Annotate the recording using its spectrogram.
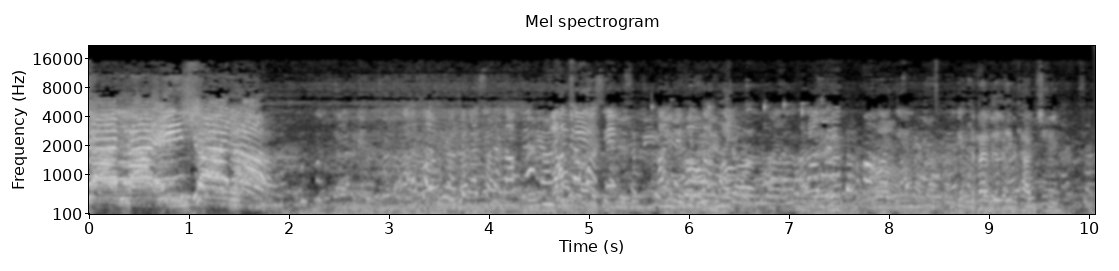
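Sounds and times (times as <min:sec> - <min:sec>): women chattering: 0:00.9 - 0:08.9.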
